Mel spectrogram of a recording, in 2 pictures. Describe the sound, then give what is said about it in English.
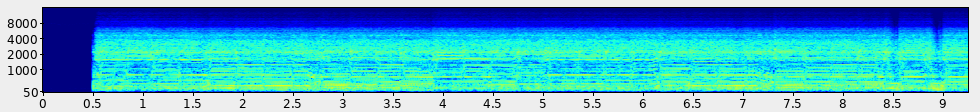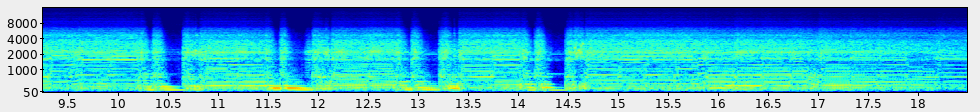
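A distorted electric guitar plays thick, sustained chords through a reverb set to its second hall variation with the filter switch on, pre-delay at 10 o'clock, reverb time at noon, dampening at 1 o'clock and level at 11 o'clock; steady and loud throughout, with a few brief choppy breaks near the end. No one speaks. “I've set it to the second hall variation with a filter switch on”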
